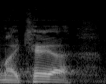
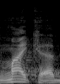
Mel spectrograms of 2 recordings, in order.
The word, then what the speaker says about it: Micaiah: You know, there are people that still will not call Micaiah, but they'll call him Micah because Brother Branham mispronounced Micaiah's name and called him Micah. And they said, well, Micaiah's name must have really been Micah, or Brother Branham wouldn't have said that.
